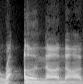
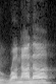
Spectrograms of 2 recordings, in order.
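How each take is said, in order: First: The name is said with four syllables. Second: The name is said with three syllables. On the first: The speaker calls it right. "the correct way to say the name" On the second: The speaker calls it wrong. "isn't the authentic way"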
